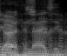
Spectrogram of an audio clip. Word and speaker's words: Jonathan Isaac: But I think that limits Siakam a little bit because there's Jonathan Isaac, right? Am I saying that right? – Yeah. – Jonathan Isaac.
